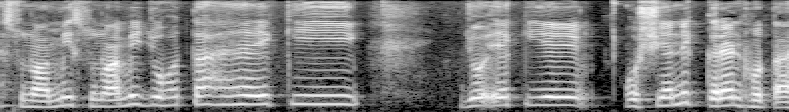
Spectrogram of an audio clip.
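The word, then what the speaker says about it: tsunami: की आपको पता है सुनामी में टी साइलेंट होता है इसको सुनामी पढ़ते हैं और दिस इस डी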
